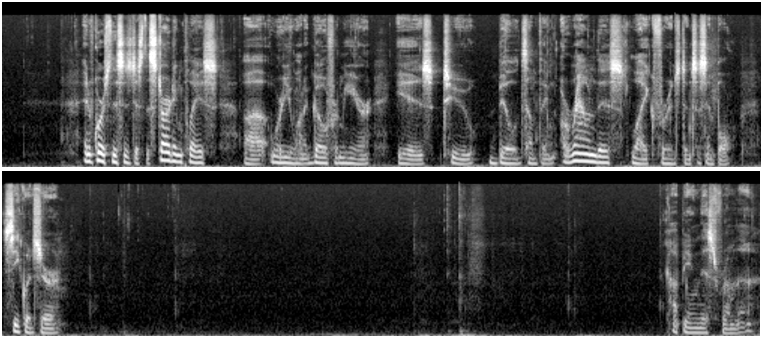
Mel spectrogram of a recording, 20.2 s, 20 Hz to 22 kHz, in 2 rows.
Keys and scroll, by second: 16.1 super+c, 20.0 super+v.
